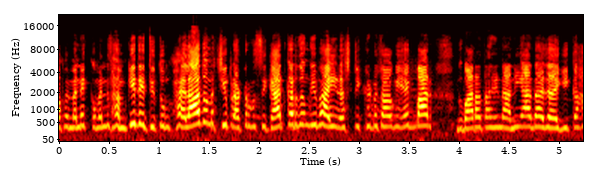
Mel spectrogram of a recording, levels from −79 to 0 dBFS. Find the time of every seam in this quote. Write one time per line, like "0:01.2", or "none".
none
